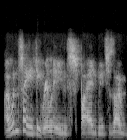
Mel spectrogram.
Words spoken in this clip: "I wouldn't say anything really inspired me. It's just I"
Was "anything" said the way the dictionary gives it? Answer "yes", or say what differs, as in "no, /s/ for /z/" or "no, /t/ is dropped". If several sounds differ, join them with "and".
yes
